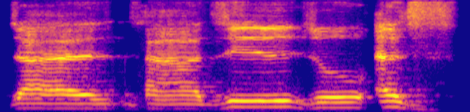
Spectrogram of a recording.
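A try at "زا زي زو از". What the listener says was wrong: Oh iya, nah di sini Buya, Buya berikan lebih banyak jaharnya lagi pada huruf ini. Jadi getarnya tuh lebih diseret lebih dalam lagi.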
